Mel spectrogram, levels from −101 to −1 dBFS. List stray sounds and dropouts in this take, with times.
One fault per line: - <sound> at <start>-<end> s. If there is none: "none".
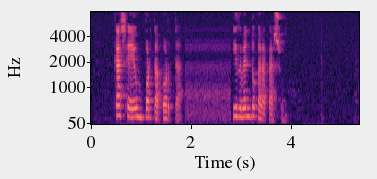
none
